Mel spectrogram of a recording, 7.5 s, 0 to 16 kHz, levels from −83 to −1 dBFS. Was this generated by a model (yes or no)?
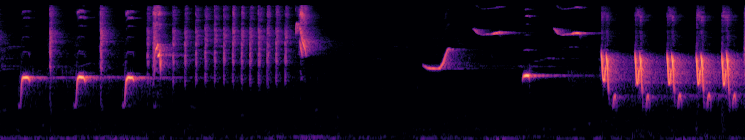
no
